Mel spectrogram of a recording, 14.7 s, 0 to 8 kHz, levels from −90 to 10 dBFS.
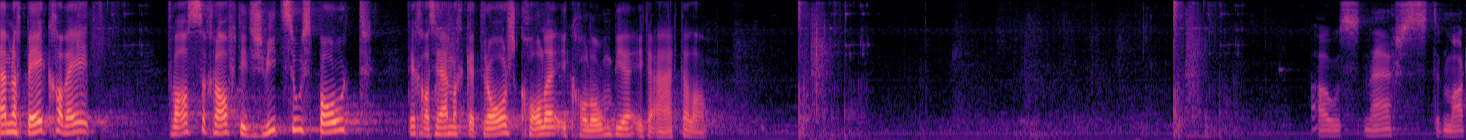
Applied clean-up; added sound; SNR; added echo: neural separator model SepFormer DNS4.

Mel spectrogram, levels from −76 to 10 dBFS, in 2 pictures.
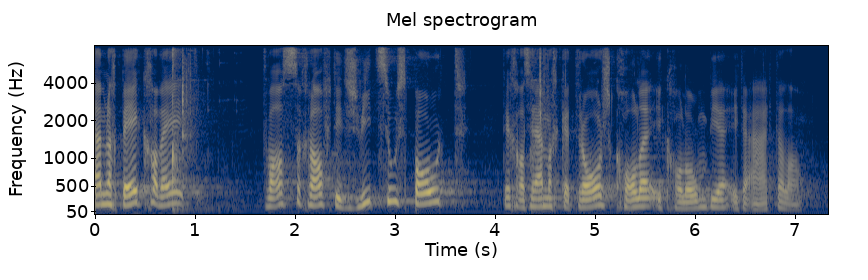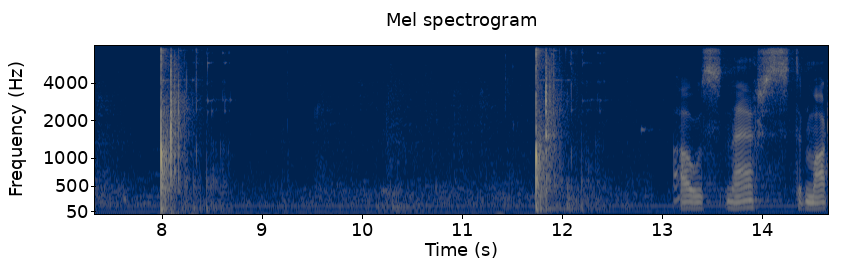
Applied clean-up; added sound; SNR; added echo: none; Shatter; 14 dB; none.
